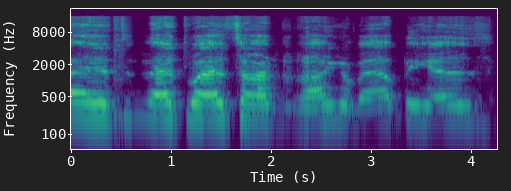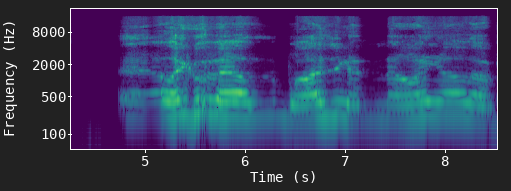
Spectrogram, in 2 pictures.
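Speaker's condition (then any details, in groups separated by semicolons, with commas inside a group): Friedreich's ataxia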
